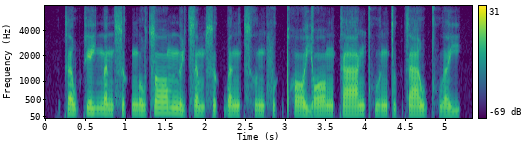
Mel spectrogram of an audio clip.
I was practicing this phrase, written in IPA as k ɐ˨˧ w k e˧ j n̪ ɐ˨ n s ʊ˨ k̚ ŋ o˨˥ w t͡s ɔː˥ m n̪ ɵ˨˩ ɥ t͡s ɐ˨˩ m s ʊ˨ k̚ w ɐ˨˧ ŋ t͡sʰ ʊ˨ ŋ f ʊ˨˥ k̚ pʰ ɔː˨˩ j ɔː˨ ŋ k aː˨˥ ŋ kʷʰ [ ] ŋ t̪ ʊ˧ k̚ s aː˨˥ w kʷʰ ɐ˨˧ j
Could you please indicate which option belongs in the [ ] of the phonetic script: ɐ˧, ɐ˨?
ɐ˧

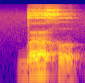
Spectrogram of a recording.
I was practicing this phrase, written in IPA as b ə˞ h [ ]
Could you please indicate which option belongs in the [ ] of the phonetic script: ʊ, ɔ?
ʊ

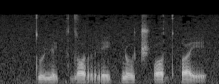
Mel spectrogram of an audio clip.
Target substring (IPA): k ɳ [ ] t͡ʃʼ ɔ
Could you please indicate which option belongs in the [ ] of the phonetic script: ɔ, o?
o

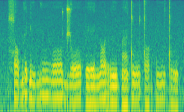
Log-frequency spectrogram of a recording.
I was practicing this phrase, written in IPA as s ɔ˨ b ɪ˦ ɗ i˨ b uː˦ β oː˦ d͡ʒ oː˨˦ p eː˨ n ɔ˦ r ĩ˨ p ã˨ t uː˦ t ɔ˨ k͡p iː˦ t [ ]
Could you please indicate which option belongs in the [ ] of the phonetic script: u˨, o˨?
u˨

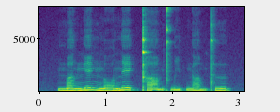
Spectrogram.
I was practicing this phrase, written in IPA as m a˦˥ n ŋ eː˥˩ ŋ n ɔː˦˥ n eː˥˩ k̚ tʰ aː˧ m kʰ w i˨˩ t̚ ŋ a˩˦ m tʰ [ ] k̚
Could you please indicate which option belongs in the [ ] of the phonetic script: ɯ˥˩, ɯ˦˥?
ɯ˥˩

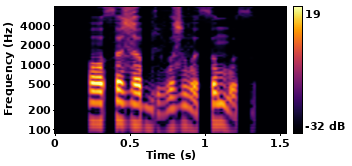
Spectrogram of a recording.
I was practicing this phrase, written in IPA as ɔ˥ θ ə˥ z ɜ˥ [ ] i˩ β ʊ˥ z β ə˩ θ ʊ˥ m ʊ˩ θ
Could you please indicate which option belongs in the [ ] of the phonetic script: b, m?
b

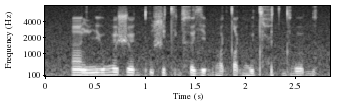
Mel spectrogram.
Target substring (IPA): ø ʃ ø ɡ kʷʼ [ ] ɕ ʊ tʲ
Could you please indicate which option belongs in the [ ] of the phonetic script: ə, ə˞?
ə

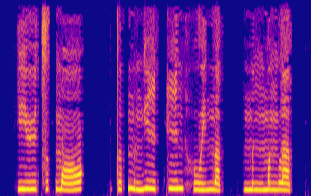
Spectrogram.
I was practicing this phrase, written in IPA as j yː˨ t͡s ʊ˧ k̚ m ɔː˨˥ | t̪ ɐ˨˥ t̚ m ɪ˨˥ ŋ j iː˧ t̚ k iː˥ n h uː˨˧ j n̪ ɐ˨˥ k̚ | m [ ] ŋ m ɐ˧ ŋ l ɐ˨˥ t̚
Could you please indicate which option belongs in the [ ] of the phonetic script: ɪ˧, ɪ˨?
ɪ˨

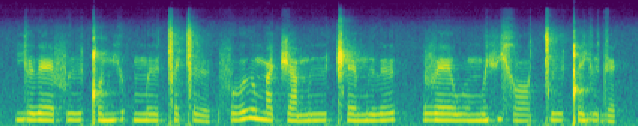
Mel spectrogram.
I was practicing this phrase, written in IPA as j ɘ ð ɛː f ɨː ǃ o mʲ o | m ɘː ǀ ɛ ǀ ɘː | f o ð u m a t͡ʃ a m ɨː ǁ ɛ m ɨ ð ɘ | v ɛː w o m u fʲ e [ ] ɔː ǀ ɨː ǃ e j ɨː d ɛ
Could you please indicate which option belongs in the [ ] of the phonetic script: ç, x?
x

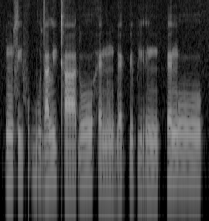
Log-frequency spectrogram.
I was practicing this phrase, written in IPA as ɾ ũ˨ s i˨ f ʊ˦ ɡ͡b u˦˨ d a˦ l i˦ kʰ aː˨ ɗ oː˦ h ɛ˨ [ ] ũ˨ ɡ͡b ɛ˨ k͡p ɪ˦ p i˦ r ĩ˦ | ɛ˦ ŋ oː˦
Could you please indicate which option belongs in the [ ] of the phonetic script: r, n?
n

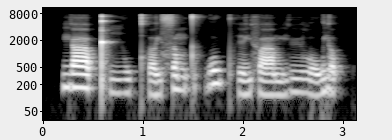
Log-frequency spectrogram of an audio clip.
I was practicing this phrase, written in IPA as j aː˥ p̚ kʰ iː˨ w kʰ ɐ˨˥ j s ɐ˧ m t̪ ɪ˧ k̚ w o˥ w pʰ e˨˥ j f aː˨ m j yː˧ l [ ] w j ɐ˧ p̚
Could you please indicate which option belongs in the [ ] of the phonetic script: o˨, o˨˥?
o˨˥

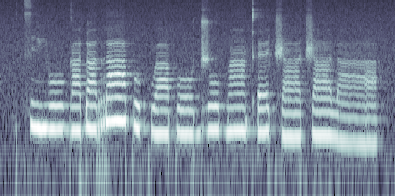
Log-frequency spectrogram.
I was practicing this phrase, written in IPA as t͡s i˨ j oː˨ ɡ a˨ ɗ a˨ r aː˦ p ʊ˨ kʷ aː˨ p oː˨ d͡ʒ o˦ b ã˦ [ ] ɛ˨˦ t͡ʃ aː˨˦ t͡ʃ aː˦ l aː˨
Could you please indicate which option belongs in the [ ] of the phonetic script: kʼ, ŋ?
kʼ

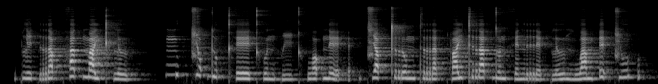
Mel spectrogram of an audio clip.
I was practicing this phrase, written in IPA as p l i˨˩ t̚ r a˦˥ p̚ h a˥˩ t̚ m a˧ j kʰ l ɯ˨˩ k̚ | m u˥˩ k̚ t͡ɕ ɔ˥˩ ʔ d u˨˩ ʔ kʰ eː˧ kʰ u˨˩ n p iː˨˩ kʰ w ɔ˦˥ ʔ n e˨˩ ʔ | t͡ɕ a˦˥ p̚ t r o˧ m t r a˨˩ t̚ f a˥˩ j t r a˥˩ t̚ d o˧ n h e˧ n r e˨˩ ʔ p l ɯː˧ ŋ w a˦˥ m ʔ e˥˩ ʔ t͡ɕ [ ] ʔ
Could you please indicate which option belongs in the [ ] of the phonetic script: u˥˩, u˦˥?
u˥˩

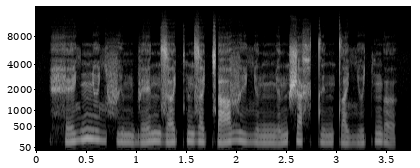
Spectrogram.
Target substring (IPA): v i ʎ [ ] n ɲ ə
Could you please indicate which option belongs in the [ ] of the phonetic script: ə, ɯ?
ɯ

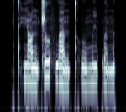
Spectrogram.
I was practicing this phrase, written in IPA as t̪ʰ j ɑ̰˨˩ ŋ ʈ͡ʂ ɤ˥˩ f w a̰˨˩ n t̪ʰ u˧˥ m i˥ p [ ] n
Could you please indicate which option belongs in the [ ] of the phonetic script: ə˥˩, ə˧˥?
ə˧˥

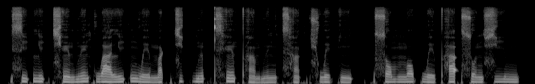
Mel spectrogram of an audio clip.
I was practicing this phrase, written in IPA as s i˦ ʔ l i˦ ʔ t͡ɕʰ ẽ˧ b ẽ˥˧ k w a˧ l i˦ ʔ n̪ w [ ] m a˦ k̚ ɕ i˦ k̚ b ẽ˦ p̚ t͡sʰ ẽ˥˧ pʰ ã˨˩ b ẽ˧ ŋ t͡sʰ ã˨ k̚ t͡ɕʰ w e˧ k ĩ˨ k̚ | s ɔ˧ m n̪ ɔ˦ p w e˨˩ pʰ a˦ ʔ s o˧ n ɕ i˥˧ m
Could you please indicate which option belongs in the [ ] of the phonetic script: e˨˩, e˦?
e˨˩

